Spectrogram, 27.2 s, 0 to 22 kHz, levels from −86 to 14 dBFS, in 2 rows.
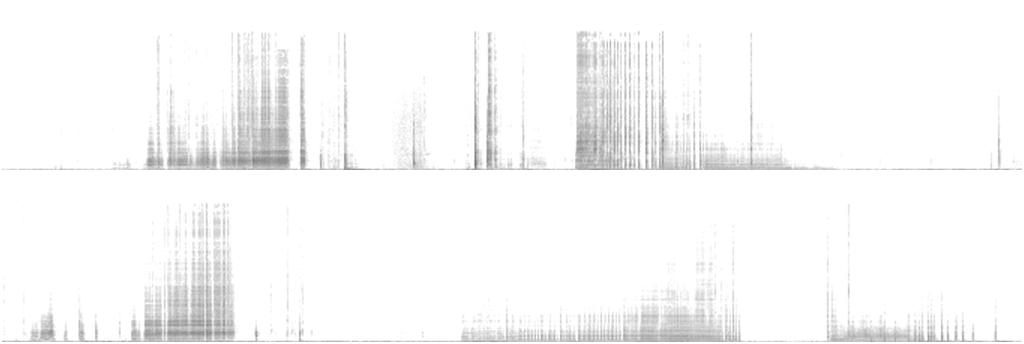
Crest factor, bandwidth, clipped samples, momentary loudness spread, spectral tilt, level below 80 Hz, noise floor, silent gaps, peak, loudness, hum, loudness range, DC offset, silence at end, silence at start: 36 dB; 18 kHz; under 0.1%; 25 LU; -2 dB/octave; -58 dBFS; -69 dBFS; none; -12 dBFS; -46 LUFS; none; 18 LU; under 0.1%; 0 s; 0.1 s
